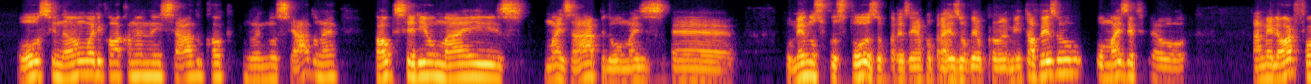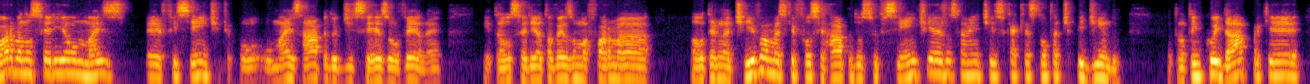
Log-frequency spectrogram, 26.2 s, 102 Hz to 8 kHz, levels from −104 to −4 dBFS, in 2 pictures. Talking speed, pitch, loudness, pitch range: 180 wpm, 145 Hz, -19 LUFS, 125-155 Hz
